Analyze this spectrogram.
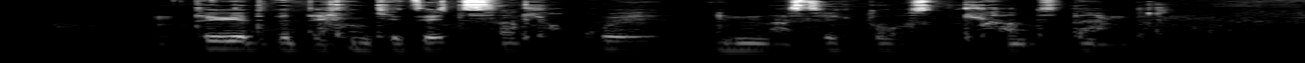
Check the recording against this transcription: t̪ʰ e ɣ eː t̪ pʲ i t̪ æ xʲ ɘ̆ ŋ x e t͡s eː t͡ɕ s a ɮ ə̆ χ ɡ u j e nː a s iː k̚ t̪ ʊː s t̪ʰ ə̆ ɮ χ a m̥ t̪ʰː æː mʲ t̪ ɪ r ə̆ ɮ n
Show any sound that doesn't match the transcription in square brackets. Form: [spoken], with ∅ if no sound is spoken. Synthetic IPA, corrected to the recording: t̪ʰ e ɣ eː t̪ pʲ i t̪ æ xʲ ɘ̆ ŋ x e t͡s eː t͡ɕ s a ɮ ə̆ χ ɡ u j e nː a s iː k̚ t̪ ʊː s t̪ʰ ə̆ ɮ χ a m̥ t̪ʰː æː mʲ t̪ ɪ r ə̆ [∅] n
